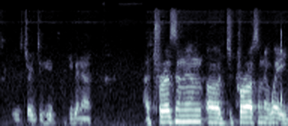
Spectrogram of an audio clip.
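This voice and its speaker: With a Spanish accent, the speaker talks at a fairly quick pace in a dark, mellow, somewhat breathy tone. The intonation is fairly even, and the sound is dry and close, with no echo. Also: man. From Colombia. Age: 20s. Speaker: teacher. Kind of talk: self-introduction in class. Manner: halting.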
